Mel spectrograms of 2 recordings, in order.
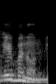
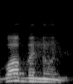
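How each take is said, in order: First: "इब्नुन" begun on a full i vowel; initial vowel pronounced. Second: "वबनुन" joined straight from wa to b, no i; hamza skipped. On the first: Teacher showing the word read at the start, "इब्नुन" with its i sounded. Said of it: "तो कैसे पढ़ेंगे इसको?". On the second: Teacher showing the word after waw, "वबनुन" linked without the i. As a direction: run wa into bnun as "वबनुन". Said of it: "तो आप कैसे पढ़ेंगे इसको?". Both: Shown as a demonstration.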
